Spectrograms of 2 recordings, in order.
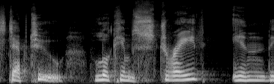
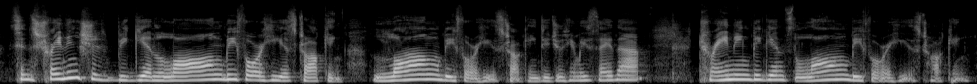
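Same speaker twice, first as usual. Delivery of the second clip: ordinary talk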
